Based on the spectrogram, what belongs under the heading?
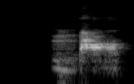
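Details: A parrot that usually swears at family members blurts out a quick two-part imitation of human speech: a low, rough syllable, then a louder, raspy word, all within a second.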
